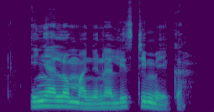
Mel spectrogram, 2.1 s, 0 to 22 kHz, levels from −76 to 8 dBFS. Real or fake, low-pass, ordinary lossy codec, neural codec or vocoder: real; none; none; none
